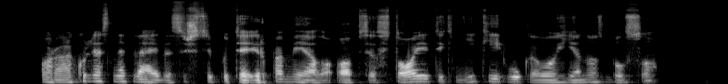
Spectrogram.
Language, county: Lithuanian, Vilnius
